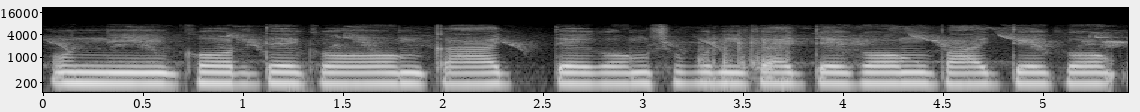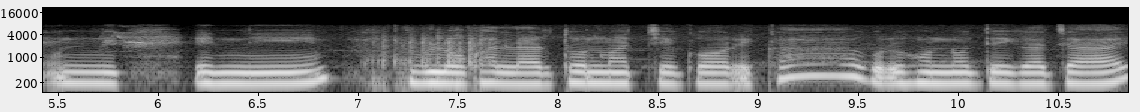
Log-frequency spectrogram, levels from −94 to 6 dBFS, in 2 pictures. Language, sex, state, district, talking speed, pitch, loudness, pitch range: Chakma, female, Tripura, Dhalai, 120 wpm, 185 Hz, -15 LUFS, 185-190 Hz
